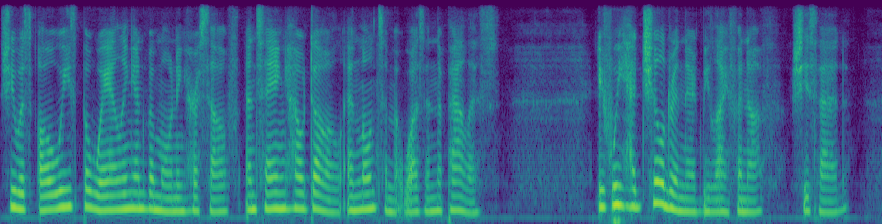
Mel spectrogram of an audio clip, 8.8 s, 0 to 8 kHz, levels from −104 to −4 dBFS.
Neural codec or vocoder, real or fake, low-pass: codec, 16 kHz, 4.8 kbps, FACodec; fake; 7.2 kHz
